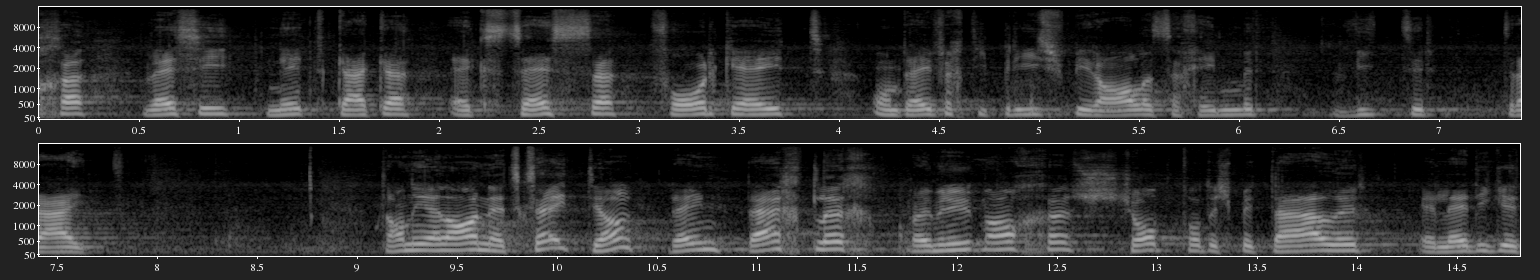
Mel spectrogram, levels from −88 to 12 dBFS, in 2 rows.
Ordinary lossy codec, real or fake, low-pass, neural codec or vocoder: none; real; 14.4 kHz; none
